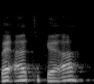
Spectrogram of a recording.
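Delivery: imitated London accent. Learner in london mimics how people there say the phrase: london accent. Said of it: "Or in London accent, it would be like".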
